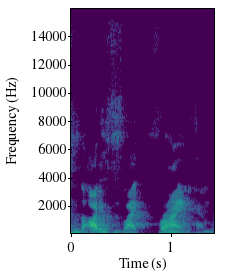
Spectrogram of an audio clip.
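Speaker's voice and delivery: ordinary talk, nothing marked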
